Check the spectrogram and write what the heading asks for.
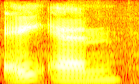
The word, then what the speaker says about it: Ananta: Well, how do you spell it? Ananta? A-N... Yeah, A-N-A-N-T-A. Ananta.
